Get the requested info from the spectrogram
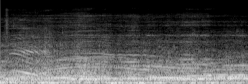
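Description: Dark-ride show soundtrack playing through the ride's speakers: cartoon music and sound effects, with tones that sweep and glide in pitch over a deep, steady rumble.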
